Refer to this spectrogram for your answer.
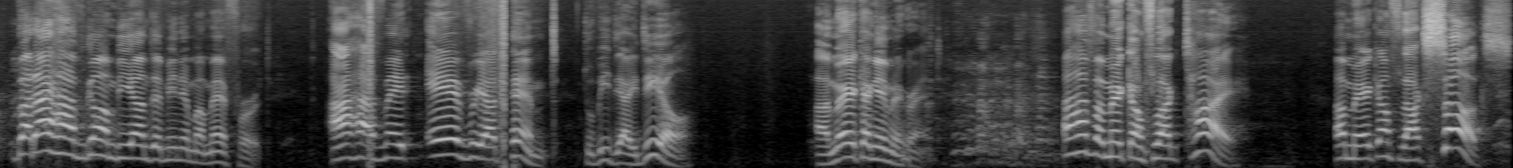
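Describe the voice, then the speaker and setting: Speaking at a moderate pace with long, frequent pauses, a man with a slight Spanish accent uses a high voice and very wide pitch swings. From Peru. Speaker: competitive speaker. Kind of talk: competition speech.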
